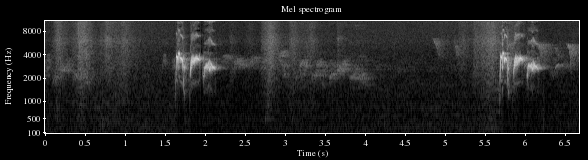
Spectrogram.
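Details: Caged female red-whiskered bulbul calling to rouse a male or to pair up: a quick cluster of three bright, high chirps, quiet faint twittering, then a second matching three-note burst.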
